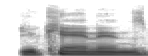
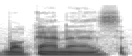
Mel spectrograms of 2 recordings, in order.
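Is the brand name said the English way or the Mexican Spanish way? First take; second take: English; Mexican Spanish. First: The name is said with an English pronunciation. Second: The name is said with a Mexican Spanish pronunciation. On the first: This is the name as used in the speaker's own country. "That's Buchanan's" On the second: This is the name as used in Mexico. "in Mexico we call it uh, Bocanas"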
